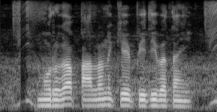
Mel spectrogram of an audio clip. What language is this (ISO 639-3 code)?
bho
